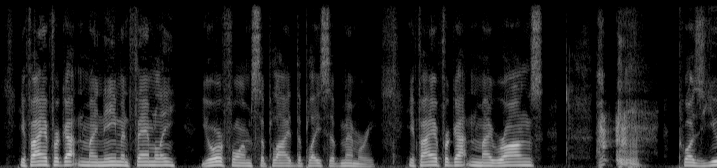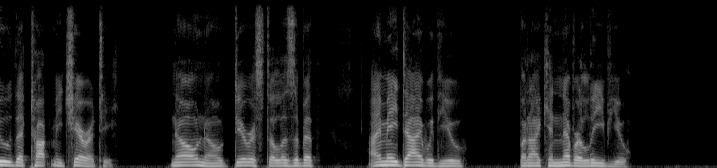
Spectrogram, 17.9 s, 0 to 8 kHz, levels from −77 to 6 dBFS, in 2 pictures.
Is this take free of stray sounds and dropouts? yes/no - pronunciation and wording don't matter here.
no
